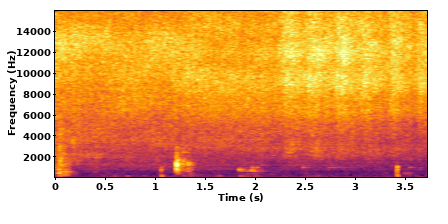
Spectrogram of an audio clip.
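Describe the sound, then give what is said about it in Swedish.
Food sizzles in a frying pan as it is pulled off the heat: a steady, bright hiss of frying runs throughout, with a few soft taps and clinks of stirring breaking through. “Jag drar stekpannan från värmen.”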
